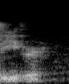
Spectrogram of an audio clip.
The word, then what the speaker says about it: Aether: But as far as, like, down-tempo stuff, Emancipator, Aether, I don't know how to pronounce it. It's A-E-T-H-E-R. I think it's Aether.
